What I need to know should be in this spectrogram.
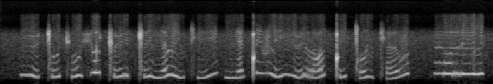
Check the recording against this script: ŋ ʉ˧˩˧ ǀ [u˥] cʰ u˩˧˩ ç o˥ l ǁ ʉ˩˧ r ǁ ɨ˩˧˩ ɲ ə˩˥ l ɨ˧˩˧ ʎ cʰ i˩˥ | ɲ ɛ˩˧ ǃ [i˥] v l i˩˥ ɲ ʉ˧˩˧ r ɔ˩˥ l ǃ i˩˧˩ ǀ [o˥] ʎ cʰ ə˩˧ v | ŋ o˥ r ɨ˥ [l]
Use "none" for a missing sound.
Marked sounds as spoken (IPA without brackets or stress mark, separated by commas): u˩˧, i˥, o˩˧˩, l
